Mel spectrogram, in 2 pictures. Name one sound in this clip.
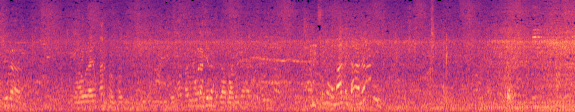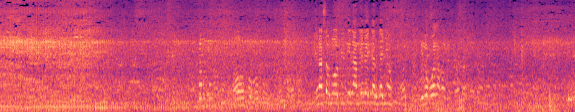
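Outdoor street bustle murmurs in the background.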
